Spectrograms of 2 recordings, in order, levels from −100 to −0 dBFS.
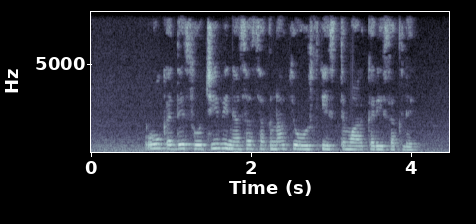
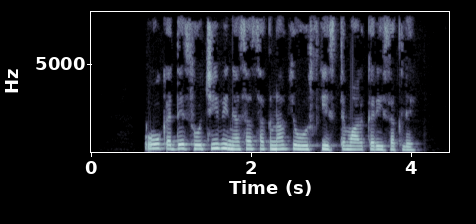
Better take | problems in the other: second | background sound (Ocean); 17 dB below the speech // room echo; dies away in 0.2 s

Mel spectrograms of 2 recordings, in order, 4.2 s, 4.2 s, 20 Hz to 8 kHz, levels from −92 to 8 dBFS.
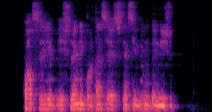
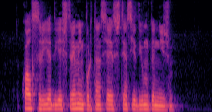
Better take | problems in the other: second | noise reduction (neural mask model DeepFilterNet 3)

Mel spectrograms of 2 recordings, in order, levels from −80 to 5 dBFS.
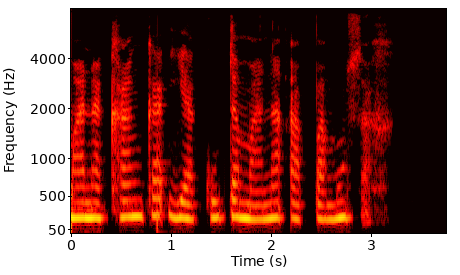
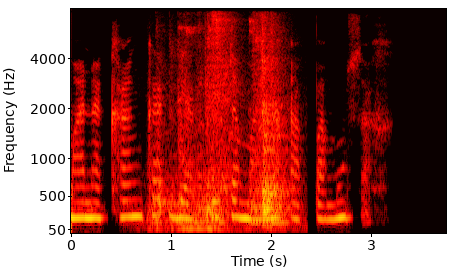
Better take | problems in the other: first | background sound (Door); as loud as the speech

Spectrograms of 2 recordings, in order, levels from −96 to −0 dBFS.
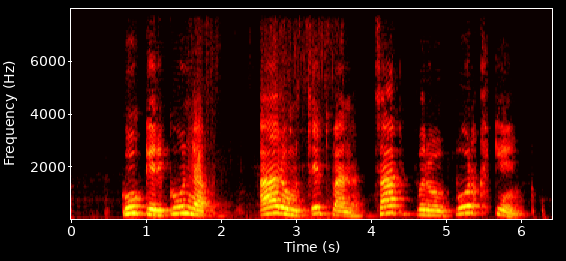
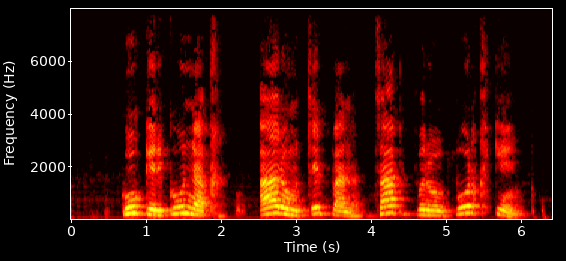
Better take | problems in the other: second | noise reduction (neural separator model SepFormer DNS4)

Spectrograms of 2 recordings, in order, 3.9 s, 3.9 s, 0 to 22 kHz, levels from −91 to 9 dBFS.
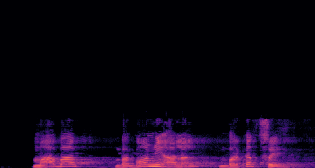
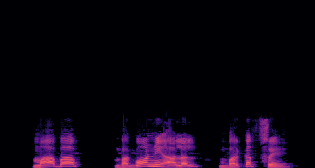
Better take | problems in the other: second | room echo; dies away in 1.6 s

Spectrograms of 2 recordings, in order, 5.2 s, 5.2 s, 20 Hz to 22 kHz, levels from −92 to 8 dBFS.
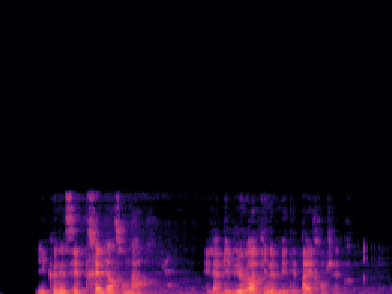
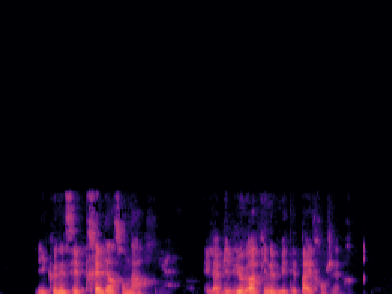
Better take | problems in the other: second | room echo; dies away in 1.2 s

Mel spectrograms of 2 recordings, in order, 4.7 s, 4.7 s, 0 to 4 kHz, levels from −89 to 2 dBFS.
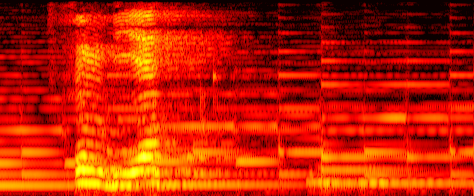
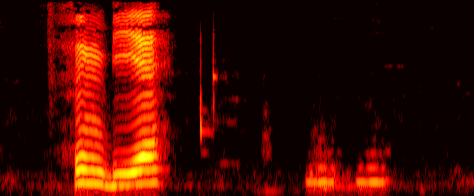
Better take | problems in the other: second | background sound (Piano); 8 dB below the speech // room echo; dies away in 2 s

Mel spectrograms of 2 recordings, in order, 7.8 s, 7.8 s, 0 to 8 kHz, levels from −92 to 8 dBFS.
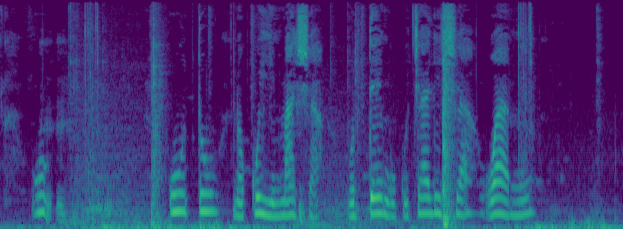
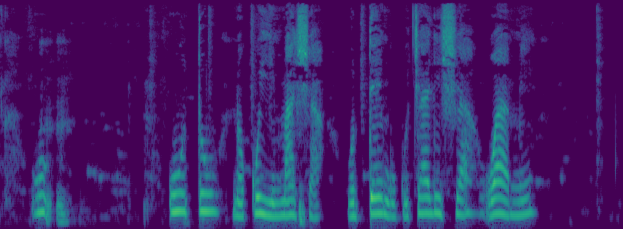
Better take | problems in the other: second | background sound (Crack + Drawer open or close); 7 dB below the speech

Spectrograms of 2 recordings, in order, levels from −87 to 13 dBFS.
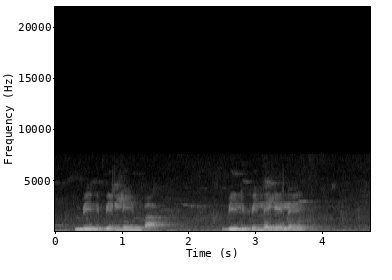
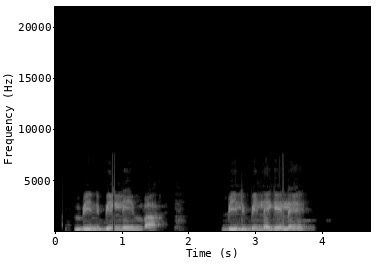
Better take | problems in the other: second | background sound (Insect); 17 dB below the speech // room echo; dies away in 0.8 s

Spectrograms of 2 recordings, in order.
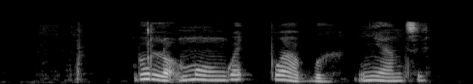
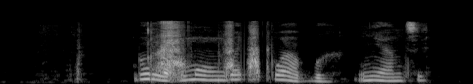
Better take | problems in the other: first | background sound (Writing); 1 dB above the speech

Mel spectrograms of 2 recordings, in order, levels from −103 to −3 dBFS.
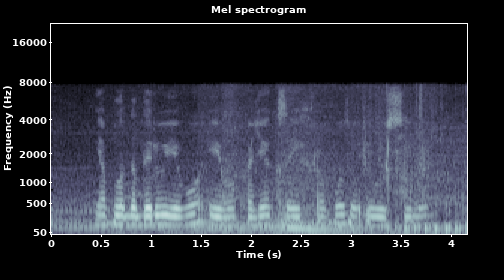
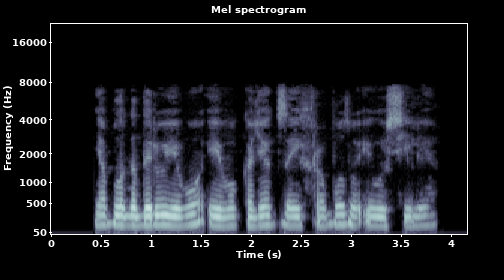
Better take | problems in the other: second | background sound (Motorcycle); 7 dB below the speech

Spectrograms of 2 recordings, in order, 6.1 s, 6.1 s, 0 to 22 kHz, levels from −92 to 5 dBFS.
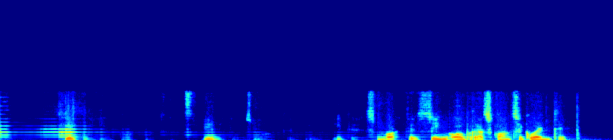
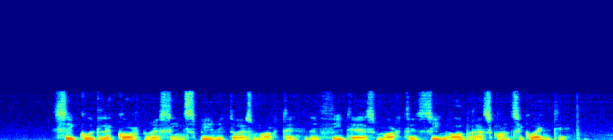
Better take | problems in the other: second | noise reduction (neural mask model RNNoise)

